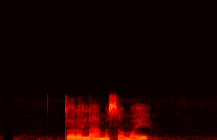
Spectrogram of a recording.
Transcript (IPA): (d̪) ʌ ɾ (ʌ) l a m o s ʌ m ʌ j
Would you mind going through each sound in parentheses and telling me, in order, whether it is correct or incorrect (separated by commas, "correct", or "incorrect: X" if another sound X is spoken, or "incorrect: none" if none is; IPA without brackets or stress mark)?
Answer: incorrect: t̪, correct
